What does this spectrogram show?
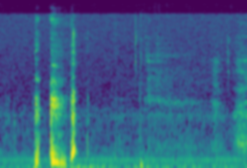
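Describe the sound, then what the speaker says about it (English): A person hiccups three times in quick succession, close and fairly loud, then a faint click follows in an otherwise quiet room. "Excuse me a second, I've got hiccups."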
